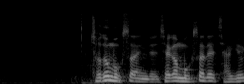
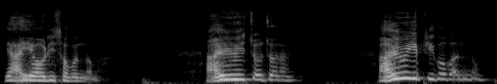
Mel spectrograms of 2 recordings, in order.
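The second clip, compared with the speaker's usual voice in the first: louder, scornful name-calling; mock scolding; 7 semitones higher, 11 dB louder than usual. Imagined God scolding Gideon, in loud mock scorn. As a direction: sneer out the insults like a harsh master. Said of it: "이렇게 부르신 게 아니고".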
